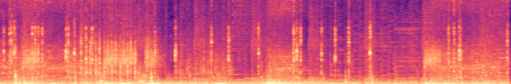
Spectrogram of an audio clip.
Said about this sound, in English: it kind of sounds like a glass breaking sound effect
